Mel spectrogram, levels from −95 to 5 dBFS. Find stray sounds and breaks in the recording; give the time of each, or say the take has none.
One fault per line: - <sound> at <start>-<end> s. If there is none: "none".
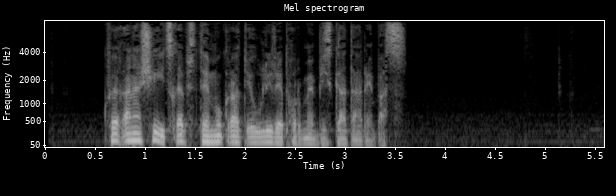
none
